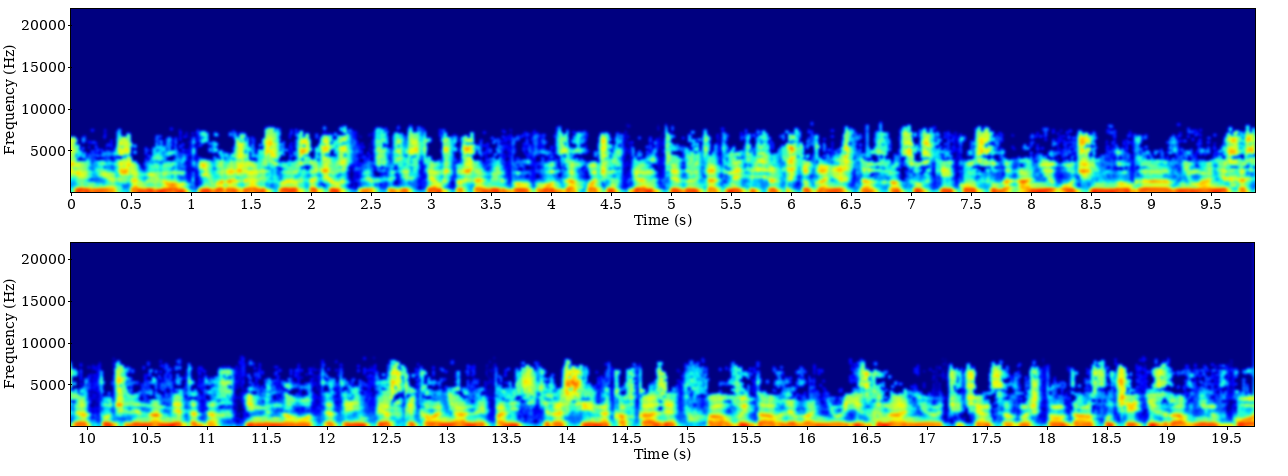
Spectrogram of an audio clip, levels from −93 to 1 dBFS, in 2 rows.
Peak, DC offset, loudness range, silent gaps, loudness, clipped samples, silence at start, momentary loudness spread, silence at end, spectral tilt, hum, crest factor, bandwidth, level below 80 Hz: -6 dBFS; under 0.1%; 2 LU; none; -20 LUFS; under 0.1%; 0 s; 6 LU; 0 s; -5.5 dB/octave; none; 14 dB; 8 kHz; -54 dBFS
